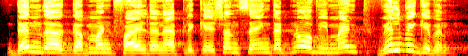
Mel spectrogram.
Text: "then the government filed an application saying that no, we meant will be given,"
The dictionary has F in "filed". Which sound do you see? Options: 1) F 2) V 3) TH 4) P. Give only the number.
1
